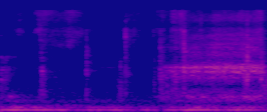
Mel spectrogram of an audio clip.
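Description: Quiet room tone with a steady low hum, and a faint rustle of a glossy magazine page being smoothed and shifted by hand, a little louder in the second half.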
